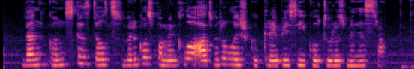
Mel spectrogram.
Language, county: Lithuanian, Marijampolė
